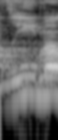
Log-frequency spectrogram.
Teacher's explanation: ज़ा को पुर पढ़ना है, ये हुरूफ मुस्तालिया में से है, और या मद्दा है यहाँ पर।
